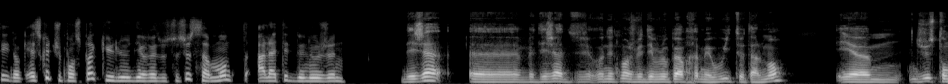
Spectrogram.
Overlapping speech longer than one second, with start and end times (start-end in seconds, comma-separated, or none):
none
